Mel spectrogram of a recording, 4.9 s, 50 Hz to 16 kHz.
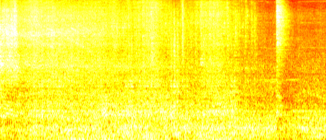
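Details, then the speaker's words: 1990 Buick Skylark, hot engine with low power worsening through the day: engine labours with a rough, choked roar, black smoke from tailpipe, sagging as if about to stall and won't stay running; running rich, catalytic converter believed completely plugged. "this this is our secondary problem um if we can keep it running it won't stay running"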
